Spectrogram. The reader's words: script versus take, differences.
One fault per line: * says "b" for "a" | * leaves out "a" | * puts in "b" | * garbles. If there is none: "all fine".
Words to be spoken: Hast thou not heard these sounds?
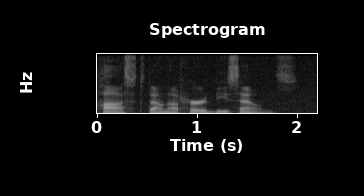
all fine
